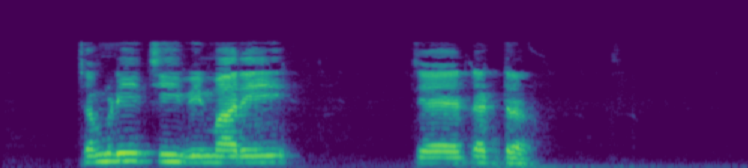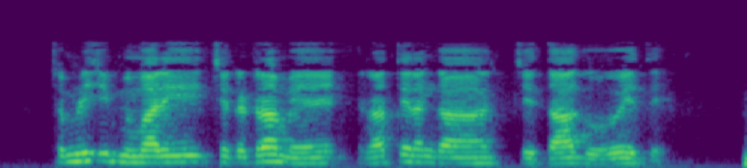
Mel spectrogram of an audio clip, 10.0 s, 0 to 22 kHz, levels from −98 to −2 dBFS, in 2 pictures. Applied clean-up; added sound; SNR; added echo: neural mask model DeepFilterNet 3.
